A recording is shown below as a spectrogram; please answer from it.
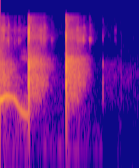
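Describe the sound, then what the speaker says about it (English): Applause from participants on an online video call comes through as two sharp, separate claps over a thin, compressed line, with a brief faint tap trailing off afterward. "Can I just see them clapping?"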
